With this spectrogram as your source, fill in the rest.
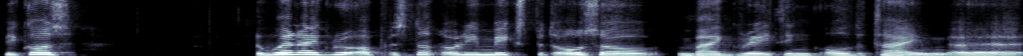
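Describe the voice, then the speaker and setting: In a very clean recording with a silent background, a woman with a Dutch accent speaks in a fairly high voice with a dark, mellow tone and ordinary pitch variation. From Netherlands, Indo community. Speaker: poet. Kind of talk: interview. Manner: halting.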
